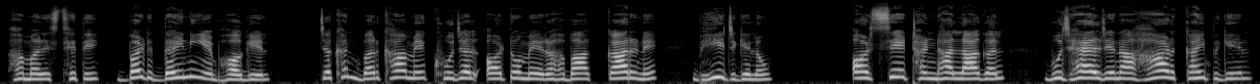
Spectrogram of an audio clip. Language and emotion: Maithili, sad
